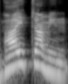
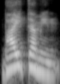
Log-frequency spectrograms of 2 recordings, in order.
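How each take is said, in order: The two takes are said the same way.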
